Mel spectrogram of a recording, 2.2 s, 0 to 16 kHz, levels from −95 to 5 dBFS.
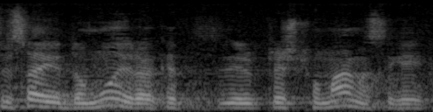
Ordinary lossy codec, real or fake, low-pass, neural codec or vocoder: AAC, 48 kbps; real; 14.4 kHz; none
